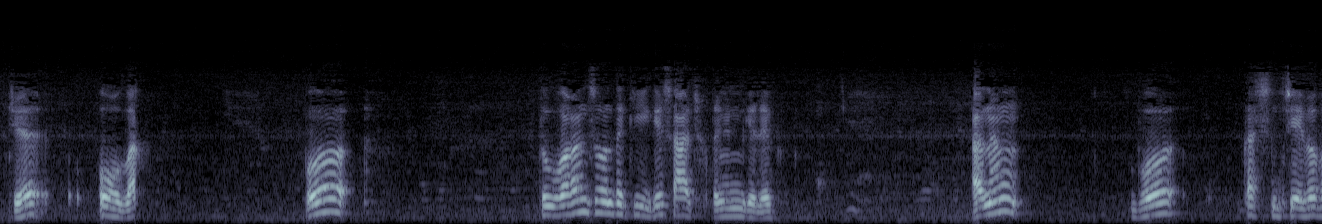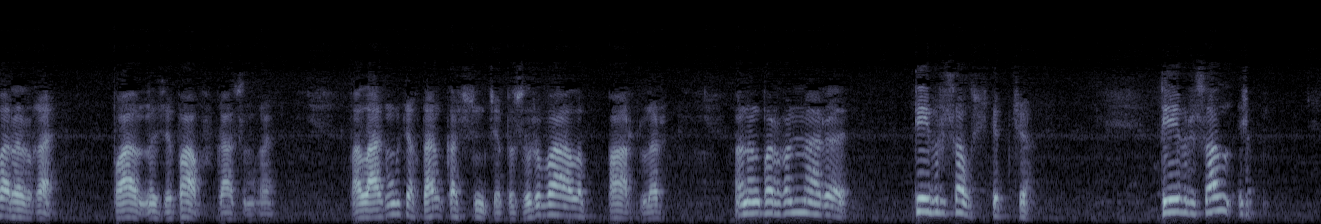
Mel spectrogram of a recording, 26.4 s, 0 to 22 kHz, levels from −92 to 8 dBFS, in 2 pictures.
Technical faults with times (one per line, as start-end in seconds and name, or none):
1.30-1.35 compressed frames skipped
25.64-25.70 compressed frames skipped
